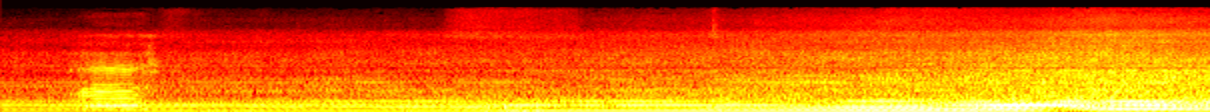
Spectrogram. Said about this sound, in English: That's another thing, there's trucks running around here, which presumably are trying to protect the animals, but they're going at quite some speed.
